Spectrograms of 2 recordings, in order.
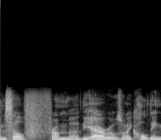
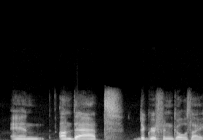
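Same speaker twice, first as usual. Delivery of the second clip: normal talking voice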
